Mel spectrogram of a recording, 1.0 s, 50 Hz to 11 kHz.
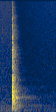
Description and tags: Hammer Hit 3
Several hits (on wood) with a medium-sized hammer.
hammer, hit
